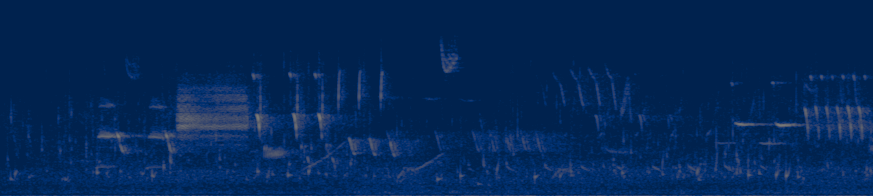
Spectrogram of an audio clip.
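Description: Birds chirping: a dense scatter of short, quick calls throughout, faint.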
